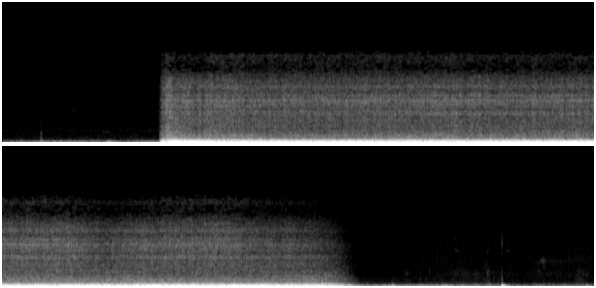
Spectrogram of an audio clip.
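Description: Hot air balloon's propane burner firing in one loud blast of about eight seconds, starting abruptly a second and a half in and shutting off near the end.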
